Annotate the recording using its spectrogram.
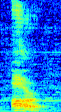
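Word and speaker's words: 二: R, R. Các bạn nhớ cong hết đầu lưỡi về phía sau.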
